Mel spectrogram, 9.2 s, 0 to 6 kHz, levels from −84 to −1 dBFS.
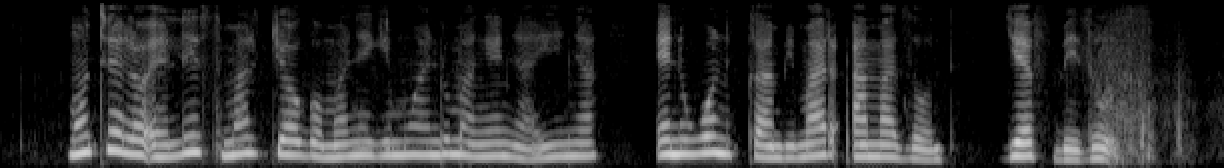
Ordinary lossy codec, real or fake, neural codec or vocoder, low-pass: none; real; none; 5.4 kHz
